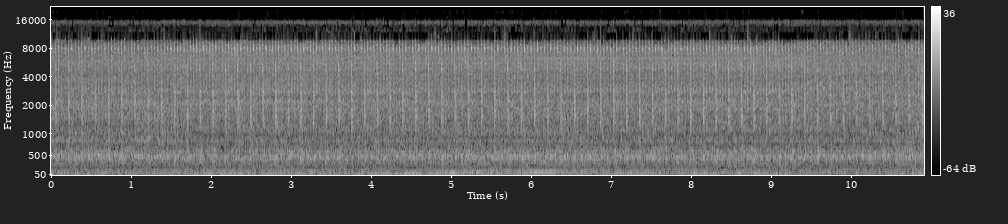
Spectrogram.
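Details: Fiat Bravo 2 1.4 T-Jet 150 HP, 215,000 km, after recent maintenance, close-up on engine: idle with steady metallic knock about three times a second over rattling; worn rod knock, cause unknown, car scrapped.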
